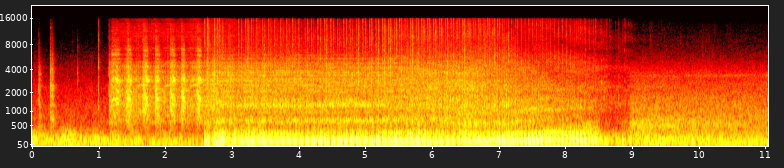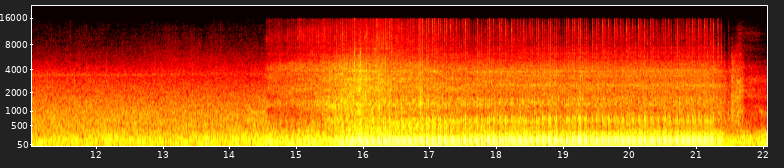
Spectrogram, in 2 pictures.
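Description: Ducati Scrambler Desert Sled's air-cooled L-twin with a Termignoni exhaust being started: the starter cranks for about a second and a half, then the engine catches and idles loudly and steadily. The sound breaks off suddenly, and a quieter stretch with a faint steady hum follows. The engine is then heard running again and stops abruptly near the end.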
